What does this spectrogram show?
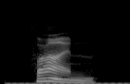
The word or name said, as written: fine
